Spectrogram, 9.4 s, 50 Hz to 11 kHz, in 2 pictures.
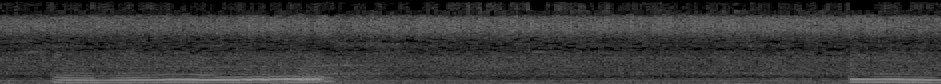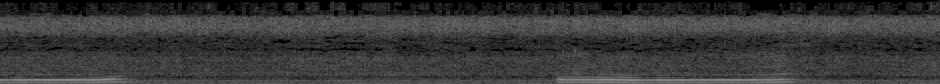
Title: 🐈 snore 20221214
